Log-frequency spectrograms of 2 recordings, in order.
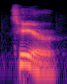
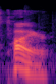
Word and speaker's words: tier: I did an entire stream mispronouncing tier as tire.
